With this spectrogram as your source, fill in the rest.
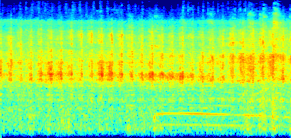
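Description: A night passenger train on the Siliguri to Alipurduar line in West Bengal runs steadily along the tracks with a continuous rumble and rattle, and a brief sustained horn tone sounds partway through.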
